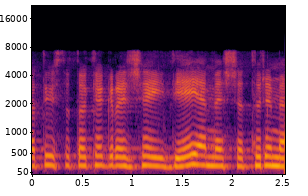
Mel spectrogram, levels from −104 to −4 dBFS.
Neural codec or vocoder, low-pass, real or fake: none; 7.2 kHz; real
